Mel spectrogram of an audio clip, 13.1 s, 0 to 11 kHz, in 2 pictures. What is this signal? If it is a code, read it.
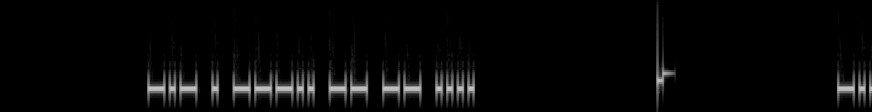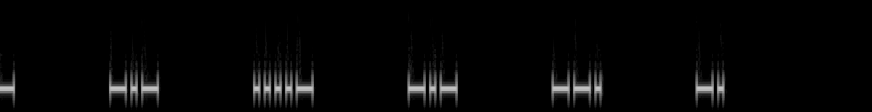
Morse code, heard as a keyed tone, about 30 wpm, spaced as for 15 wpm, 700 Hz. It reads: KE8MMH KK4KGN
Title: USA Call Signs - 6 Characters - 6x Character Spacing - 30wpm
